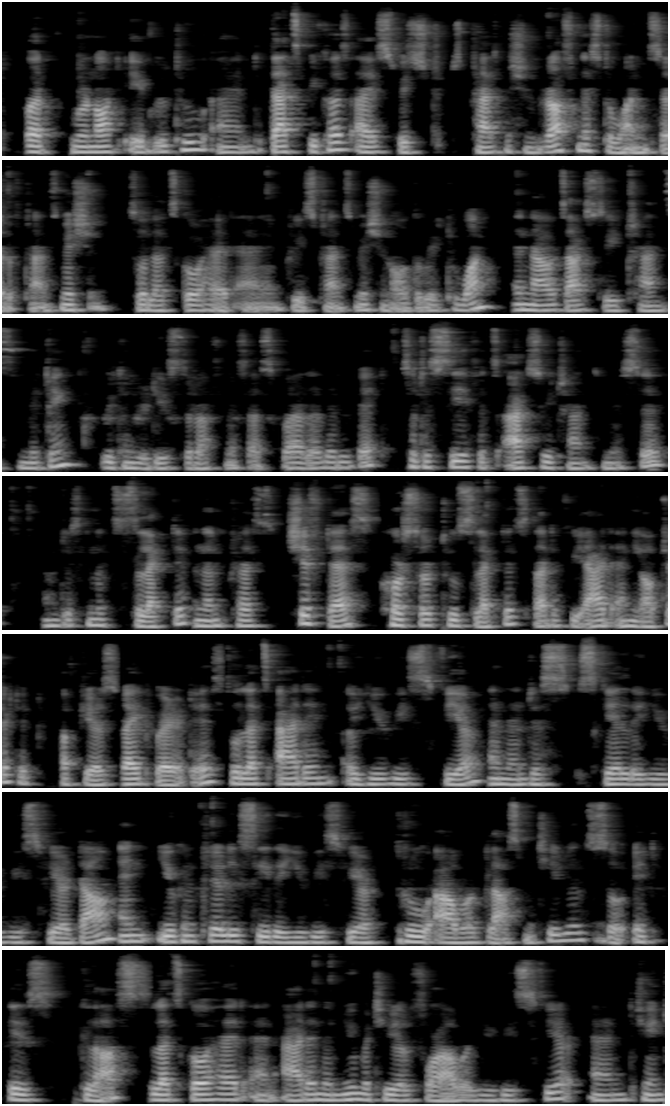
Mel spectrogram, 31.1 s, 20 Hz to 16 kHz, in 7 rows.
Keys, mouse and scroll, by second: 0.7-1.2 shift+middle drag, 3.7 click, 5.1-7.8 drag, 8.0 click, 9.3 middle click, 9.6-11.5 drag, 13.6 right click, 15.2 shift+s, 18.4 shift+a, 20.9 s, 23.7-24.1 drag, 28.8-29.3 drag, 30.8 scroll down 1, 30.9 click.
